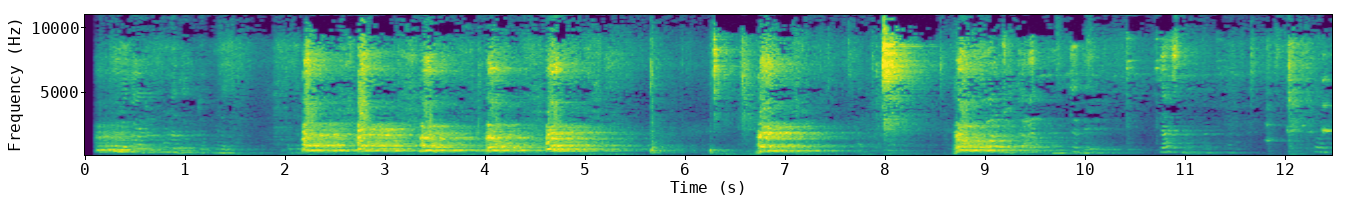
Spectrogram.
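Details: Anna, a pet Golden Retriever, calls while waiting for her mom to come home. Her drawn-out, whining, yowl-like cries come in uneven bursts of one to two seconds, separated by brief pauses, with some sharper bark-like notes near the end.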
